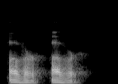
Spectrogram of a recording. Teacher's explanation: Not out of her, the H is silent. Because there's no consonant, we need the V sound.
